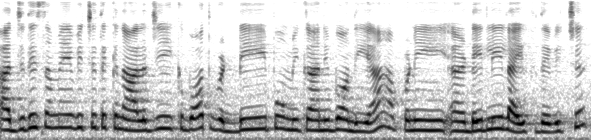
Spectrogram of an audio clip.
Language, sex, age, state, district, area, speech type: Punjabi, female, 30-45, Punjab, Mansa, urban, spontaneous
